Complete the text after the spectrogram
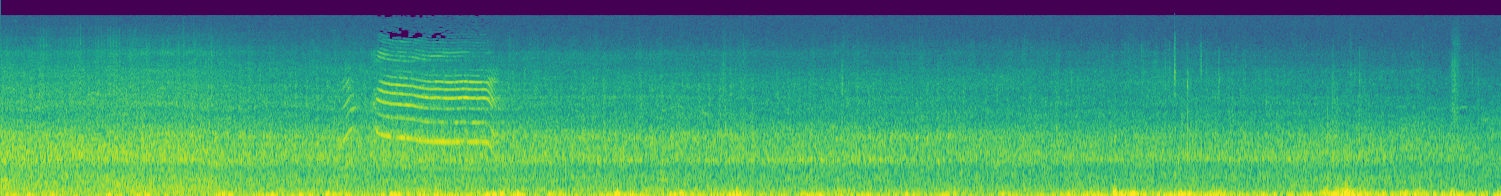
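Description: A bus drives away and its engine slowly fades into the distance.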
